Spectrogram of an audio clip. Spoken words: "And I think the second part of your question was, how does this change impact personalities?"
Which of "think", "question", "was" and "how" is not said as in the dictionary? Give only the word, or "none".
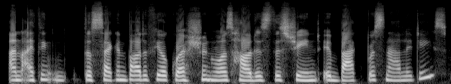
none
